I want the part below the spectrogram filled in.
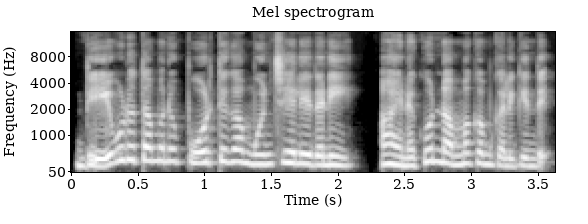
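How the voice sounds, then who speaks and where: Higher-pitched woman storyteller. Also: lively intonation, a little fast, a little mellow. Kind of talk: scripted story narration.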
